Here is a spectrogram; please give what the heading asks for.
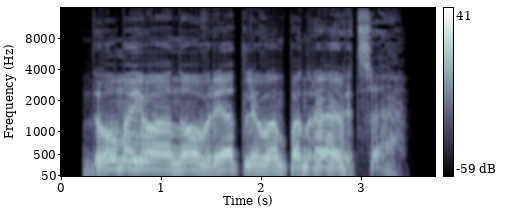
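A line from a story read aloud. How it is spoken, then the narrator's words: Sighing. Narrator (Russian): вздохнул гус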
